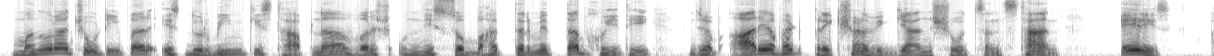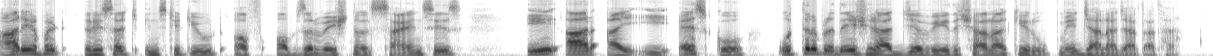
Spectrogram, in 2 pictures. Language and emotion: Hindi, neutral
